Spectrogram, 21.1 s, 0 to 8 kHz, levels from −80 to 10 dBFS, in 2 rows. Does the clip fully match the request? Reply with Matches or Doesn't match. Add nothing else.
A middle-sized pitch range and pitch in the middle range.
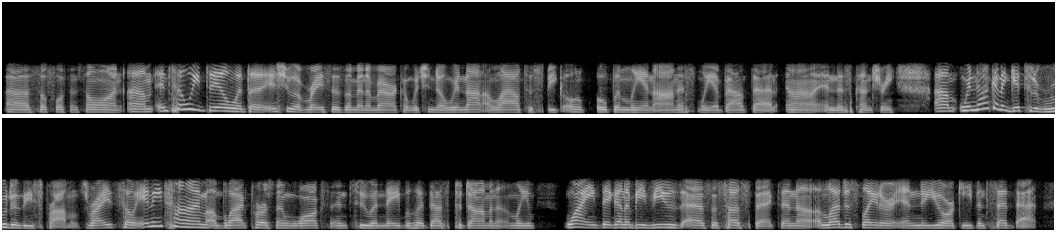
Matches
